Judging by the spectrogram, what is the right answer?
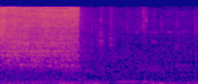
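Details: Indirect retainer bonding, demonstrated on a large model: strong half-second hiss of compressed air from a dental air syringe drying the bonding agent, then it stops.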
